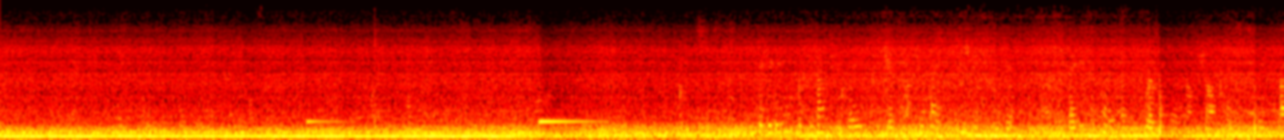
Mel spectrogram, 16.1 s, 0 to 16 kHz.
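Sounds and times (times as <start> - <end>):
aircraft cabin drone: 0.0 - 16.0
short faint tones: 3.8 - 4.7, 6.8 - 7.6.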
